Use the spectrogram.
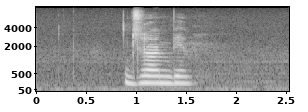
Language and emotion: Russian, neutral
